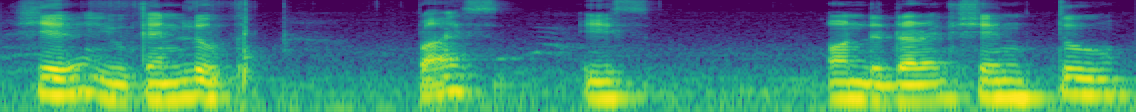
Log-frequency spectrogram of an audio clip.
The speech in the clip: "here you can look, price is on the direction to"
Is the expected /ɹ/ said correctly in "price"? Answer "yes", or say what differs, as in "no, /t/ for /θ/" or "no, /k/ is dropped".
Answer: yes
